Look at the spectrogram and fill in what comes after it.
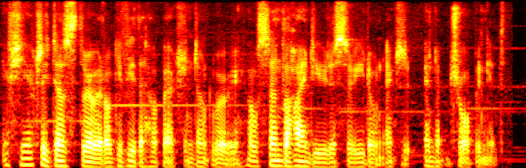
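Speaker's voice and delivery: whispering under the breath. Playing a character turning to another character: whispering. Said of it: "I'm gonna whisper basically".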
